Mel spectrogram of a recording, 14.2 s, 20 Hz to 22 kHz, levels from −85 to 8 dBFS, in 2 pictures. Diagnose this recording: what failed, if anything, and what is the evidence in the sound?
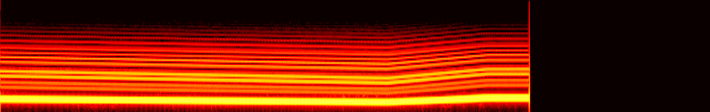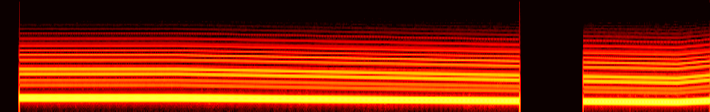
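Playback stage, with two playback stalls: the sound cuts to silence mid-flow at 5.29 to 7.29 s (2 s) and 12.30 to 12.93 s (0.64 s). The waveform shows flat, silent gaps, and the spectrogram shows blank vertical bands. Likely cause: the player ran out of data or its thread blocked.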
